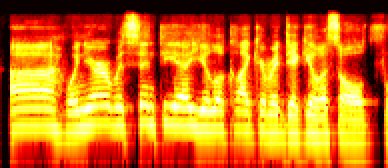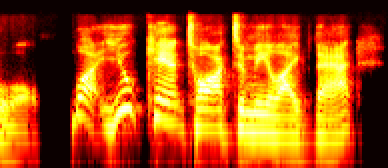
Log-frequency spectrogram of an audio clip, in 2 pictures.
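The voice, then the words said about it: Partial Boston accent. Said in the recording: “I'm doing a partial Boston accent ... that accent is more Bostonian than New Yorkian”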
